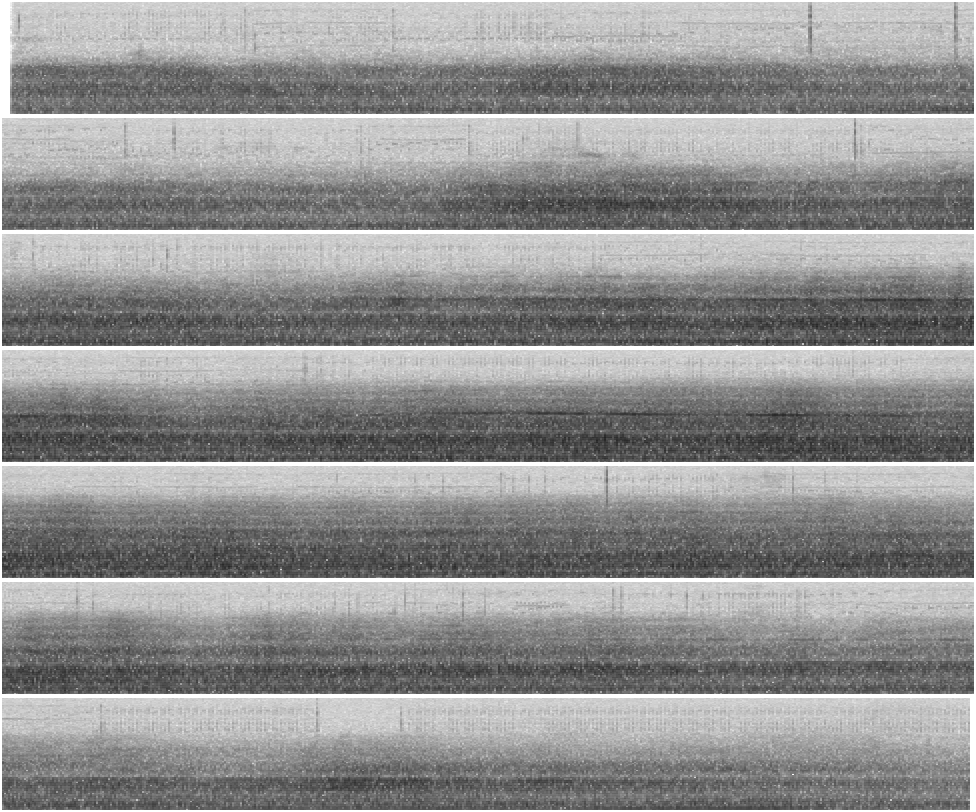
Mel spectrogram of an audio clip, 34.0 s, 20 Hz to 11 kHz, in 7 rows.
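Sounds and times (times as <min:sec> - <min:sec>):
jet airliner roar with whine: 0:00.0 - 0:34.0.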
